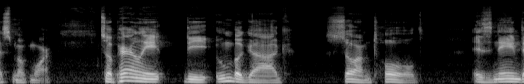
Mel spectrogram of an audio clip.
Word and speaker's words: Umbagog: Umbagog is the correct pronunciation. I'm going to call it the Umbagog because it sounds better in my American English accent.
